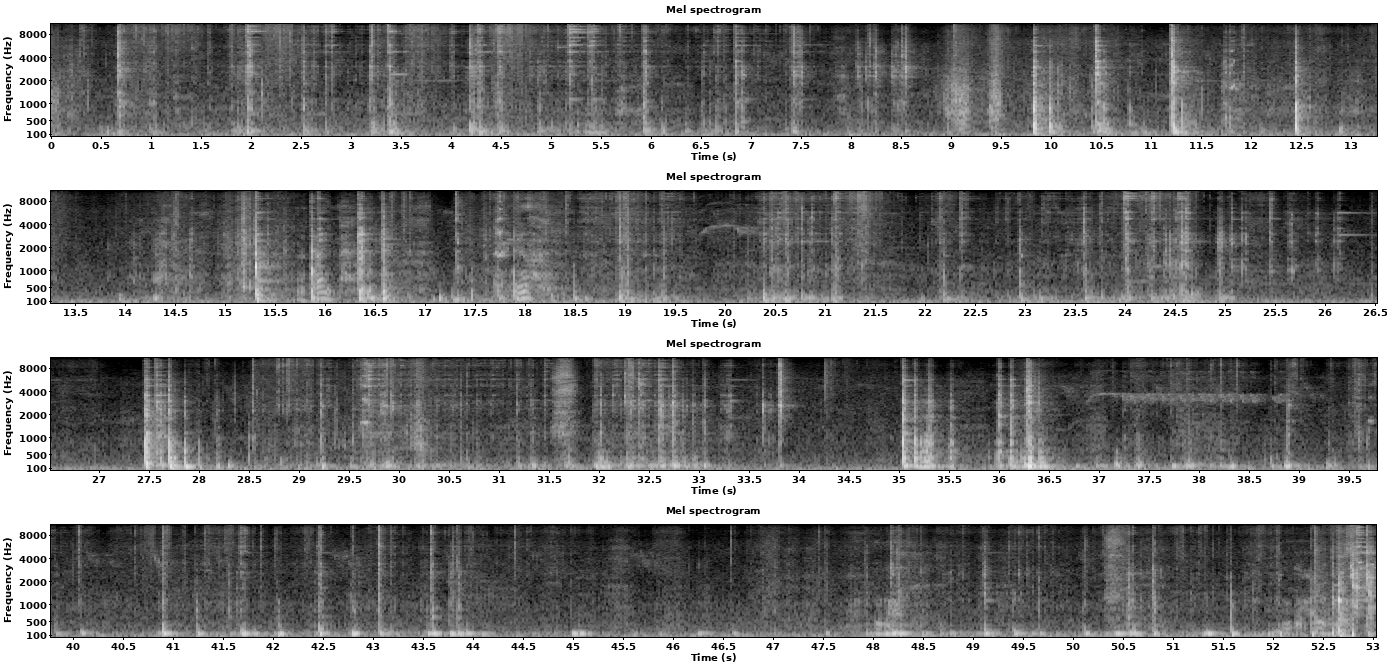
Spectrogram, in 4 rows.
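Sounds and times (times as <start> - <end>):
lug wrench clinking on nuts: 0.3 - 8.8, 9.4 - 34.4, 35.0 - 53.0
loose nuts clinking together: 0.7 - 6.2.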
